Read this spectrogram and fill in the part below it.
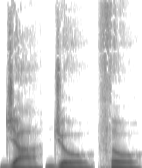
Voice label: "jajotho", concat syllables; Affixing experiment

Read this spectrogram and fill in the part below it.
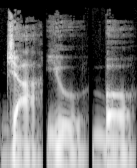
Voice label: "jayubo", concat syllables; Affixing experiment

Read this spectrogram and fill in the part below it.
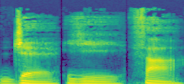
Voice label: "jeyitha", concat syllables; Affixing experiment

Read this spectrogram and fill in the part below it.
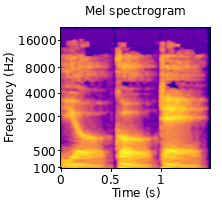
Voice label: "yokote", concat syllables; Affixing experiment

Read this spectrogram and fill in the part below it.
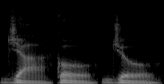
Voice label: "jakojo", concat syllables; Affixing experiment

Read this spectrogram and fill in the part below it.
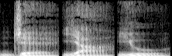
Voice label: "jeyayu", concat syllables; Affixing experiment

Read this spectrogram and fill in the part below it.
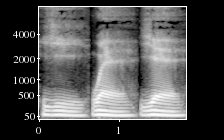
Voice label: "yiweye", concat syllables; Affixing experiment

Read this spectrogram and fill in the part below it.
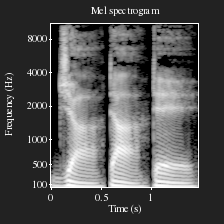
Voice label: "jatate", concat syllables; Affixing experiment

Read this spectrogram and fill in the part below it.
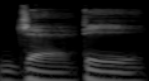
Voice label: "jeti", concat syllables; Affixing experiment

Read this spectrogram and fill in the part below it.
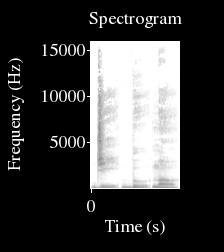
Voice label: "jibumo", concat syllables; Affixing experiment

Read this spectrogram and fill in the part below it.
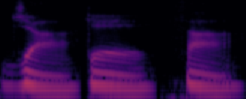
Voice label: "jaketha", concat syllables; Affixing experiment

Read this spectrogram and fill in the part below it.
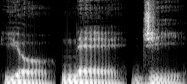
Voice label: "yoneji", concat syllables; Affixing experiment

